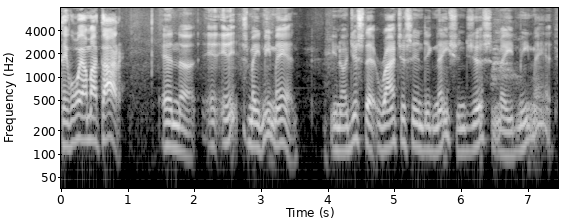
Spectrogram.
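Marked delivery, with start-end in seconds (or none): 0.0-0.9 mock high-pitched threatening scream in Spanish. Retelling how a gunman in the car threatened him: imitating a screamed threat. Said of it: "he screamed at me and said".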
